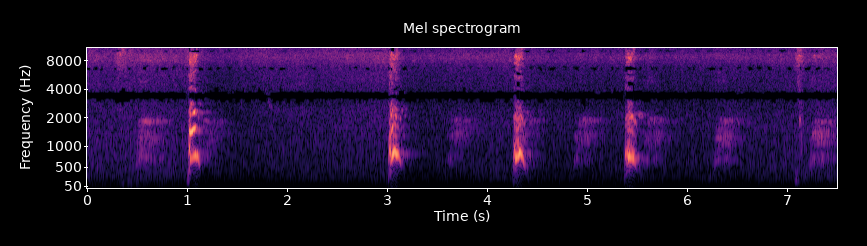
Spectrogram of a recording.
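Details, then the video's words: Dogs barking at the wind, recorded on an Android phone: loud, sharp single barks spaced irregularly about one to two seconds apart, with a second, fainter dog answering in softer, higher barks between them. "Dogs barking at wind"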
